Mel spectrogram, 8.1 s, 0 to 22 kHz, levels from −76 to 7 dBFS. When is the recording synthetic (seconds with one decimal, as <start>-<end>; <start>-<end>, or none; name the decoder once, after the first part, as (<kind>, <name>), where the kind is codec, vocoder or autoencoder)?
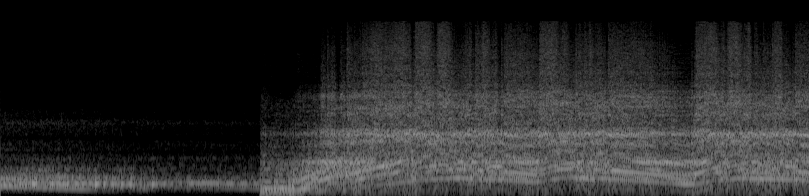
2.0-2.6 (vocoder, Vocos)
